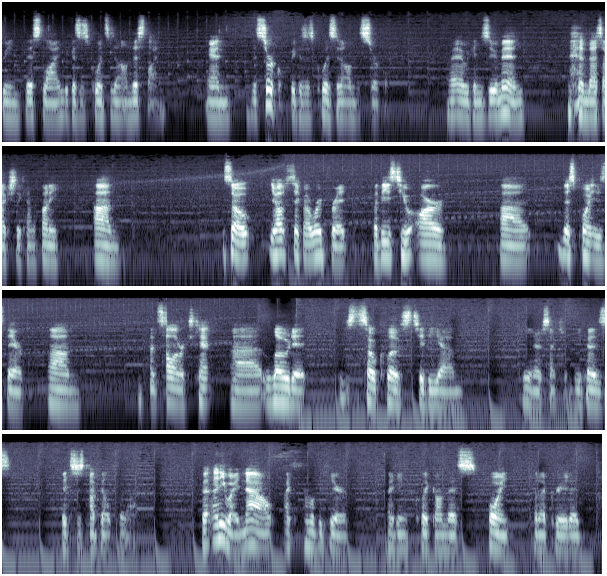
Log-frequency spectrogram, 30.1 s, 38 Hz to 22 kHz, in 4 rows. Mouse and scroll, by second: 0.3 click, 2.6 click, 3.0 click, 4.7-5.7 scroll up 13, 5.9 scroll, 7.1-8.0 scroll, 8.2-8.8 scroll up 3, 8.9 scroll down 1, 9.2 scroll up 1, 9.6 click, 10.7 scroll down 5, 11.4-11.9 scroll down 6, 13.6 click, 15.0 click, 15.3-15.8 scroll up 3, 17.1 scroll up 1, 21.2 middle click, 22.5 middle click, 23.3 middle click, 24.4 middle click, 26.0 click, 27.3 click.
